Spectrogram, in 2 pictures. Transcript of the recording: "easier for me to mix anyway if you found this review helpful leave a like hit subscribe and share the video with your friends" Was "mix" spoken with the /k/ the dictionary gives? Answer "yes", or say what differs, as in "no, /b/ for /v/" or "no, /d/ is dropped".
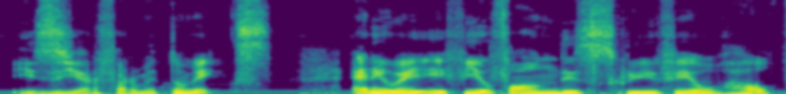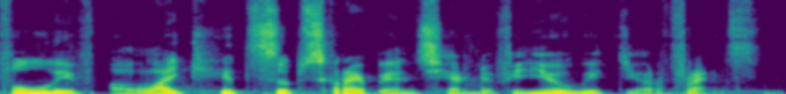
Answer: yes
